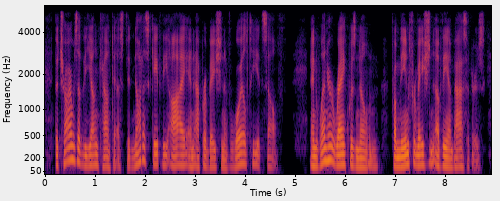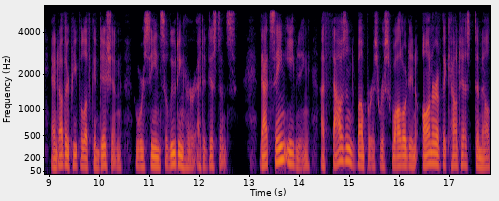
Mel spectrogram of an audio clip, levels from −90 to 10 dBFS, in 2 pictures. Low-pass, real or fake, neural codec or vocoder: 5.4 kHz; real; none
